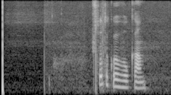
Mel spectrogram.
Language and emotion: Russian, neutral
